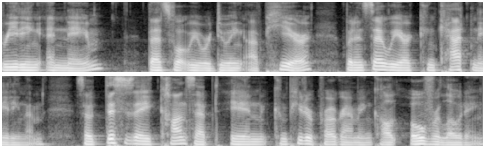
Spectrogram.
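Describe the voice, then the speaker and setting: In a very clean recording with a silent background, a man with an ordinary speaking voice and medium pitch talks at a moderate pace with ordinary pitch variation. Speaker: programming and math instructor. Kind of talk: tutorial. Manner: casual, conversational.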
